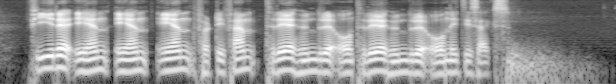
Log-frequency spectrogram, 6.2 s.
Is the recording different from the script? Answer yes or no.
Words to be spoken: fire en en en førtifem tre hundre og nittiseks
yes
